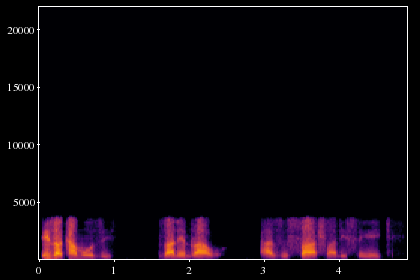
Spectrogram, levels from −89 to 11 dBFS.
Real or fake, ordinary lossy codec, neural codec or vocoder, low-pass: fake; none; codec, 16 kHz in and 24 kHz out, 1 kbps, XY-Tokenizer; 3.6 kHz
